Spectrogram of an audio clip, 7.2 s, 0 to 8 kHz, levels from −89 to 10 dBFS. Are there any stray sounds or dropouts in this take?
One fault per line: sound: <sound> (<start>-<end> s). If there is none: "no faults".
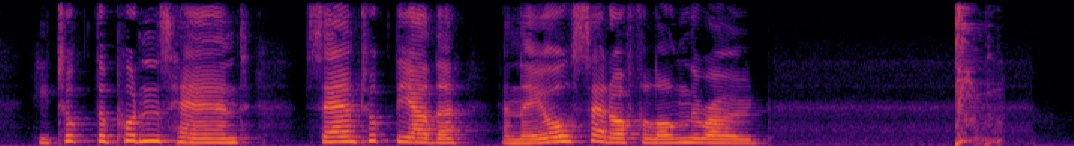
sound: thud (6.4-6.7 s)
